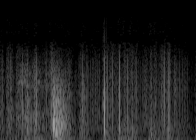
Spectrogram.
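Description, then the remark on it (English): A door is pushed shut behind someone leaving the room, a single solid thud near the start, followed by a series of light, quick knocks and scuffs, like someone moving about. “and shut the door behind you.”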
